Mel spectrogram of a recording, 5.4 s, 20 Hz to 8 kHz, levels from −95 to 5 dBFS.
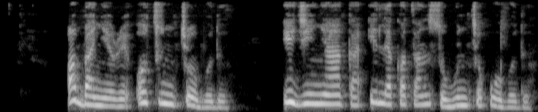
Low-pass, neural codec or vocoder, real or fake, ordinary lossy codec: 7.2 kHz; none; real; none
